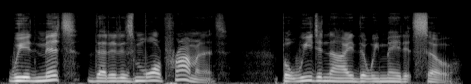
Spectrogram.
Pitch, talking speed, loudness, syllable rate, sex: 150 Hz, 190 wpm, -19 LUFS, 4.8 syllables/s, male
